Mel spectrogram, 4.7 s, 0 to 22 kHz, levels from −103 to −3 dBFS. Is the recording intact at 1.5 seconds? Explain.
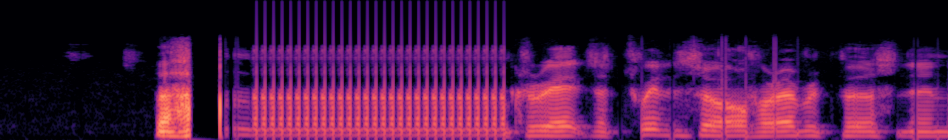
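No. From 1.28 to 2.52 s a system hang loop strikes: the machine froze while the audio hardware kept replaying one ring buffer, about 43 ms long, which fits a 2048-sample buffer. That fragment repeats at 23.4 Hz as a rapid machine-gun stutter, and roughly a second and a half of real audio is lost.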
